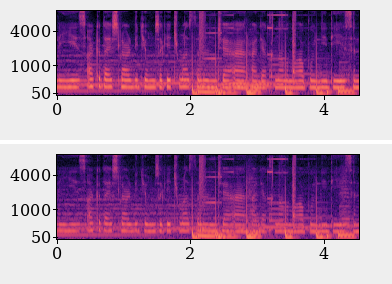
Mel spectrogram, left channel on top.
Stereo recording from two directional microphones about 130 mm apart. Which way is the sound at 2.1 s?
Centre (ahead or behind).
